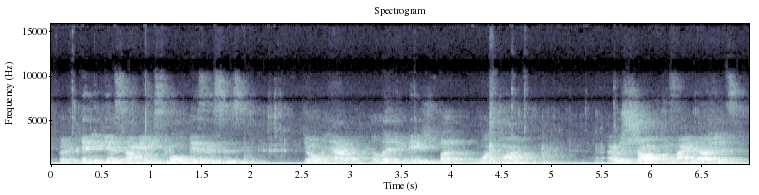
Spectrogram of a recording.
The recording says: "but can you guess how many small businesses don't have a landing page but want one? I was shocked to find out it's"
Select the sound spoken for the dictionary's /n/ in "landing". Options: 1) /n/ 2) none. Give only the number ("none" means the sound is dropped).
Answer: 2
